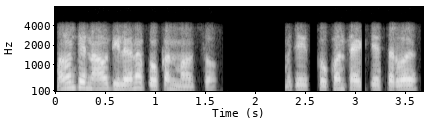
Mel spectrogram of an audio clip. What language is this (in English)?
Marathi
